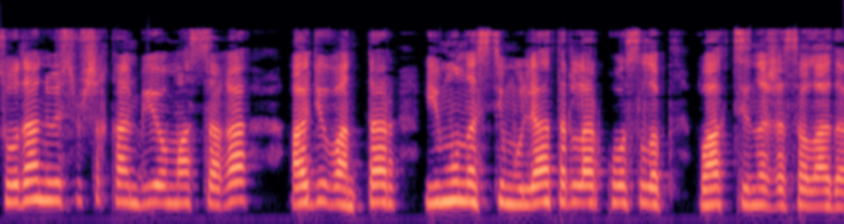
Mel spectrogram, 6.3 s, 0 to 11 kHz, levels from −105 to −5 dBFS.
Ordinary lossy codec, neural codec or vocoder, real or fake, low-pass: AAC, 48 kbps; none; real; 7.2 kHz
